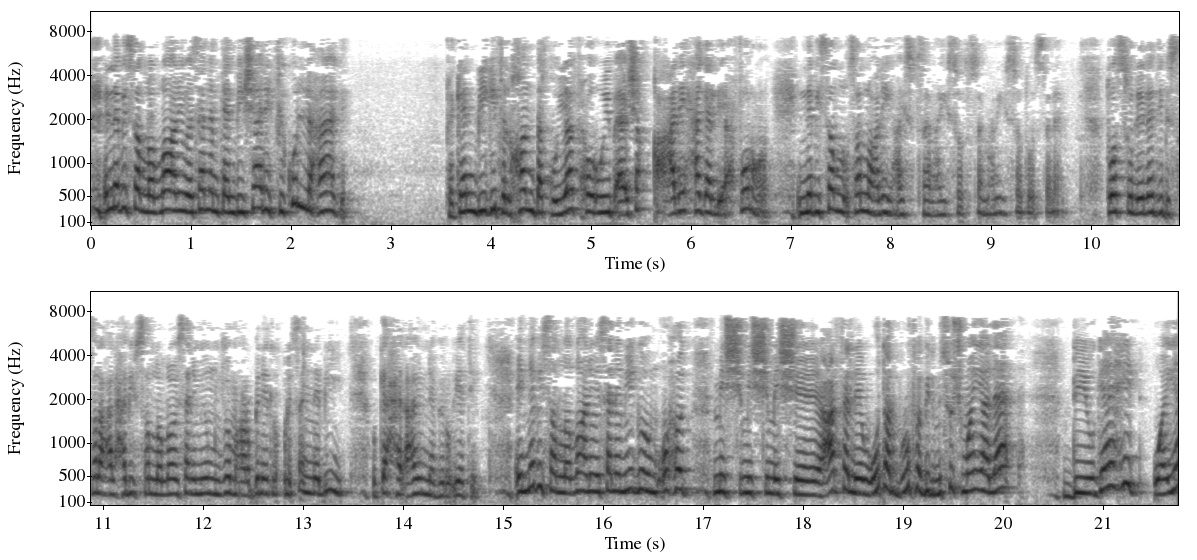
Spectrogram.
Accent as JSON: {"language": "Arabic", "town": "Mansoura", "region": "Dakahlia", "country": "Egypt", "said": "من المنصورة ربنا يبارك في الجميع"}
